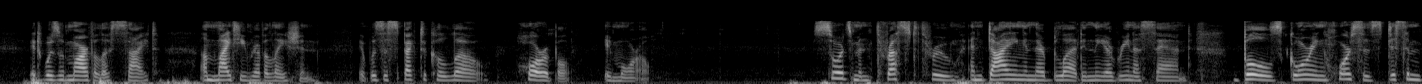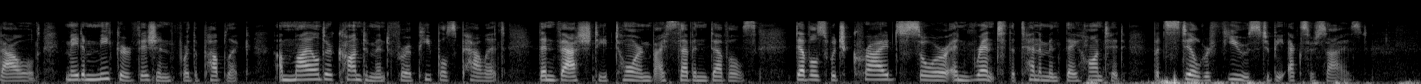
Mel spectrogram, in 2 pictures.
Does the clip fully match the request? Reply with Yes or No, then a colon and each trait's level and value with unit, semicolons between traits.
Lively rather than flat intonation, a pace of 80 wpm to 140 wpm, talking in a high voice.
No: average, 2.9 semitones; slow, 135 wpm; high, 200 Hz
